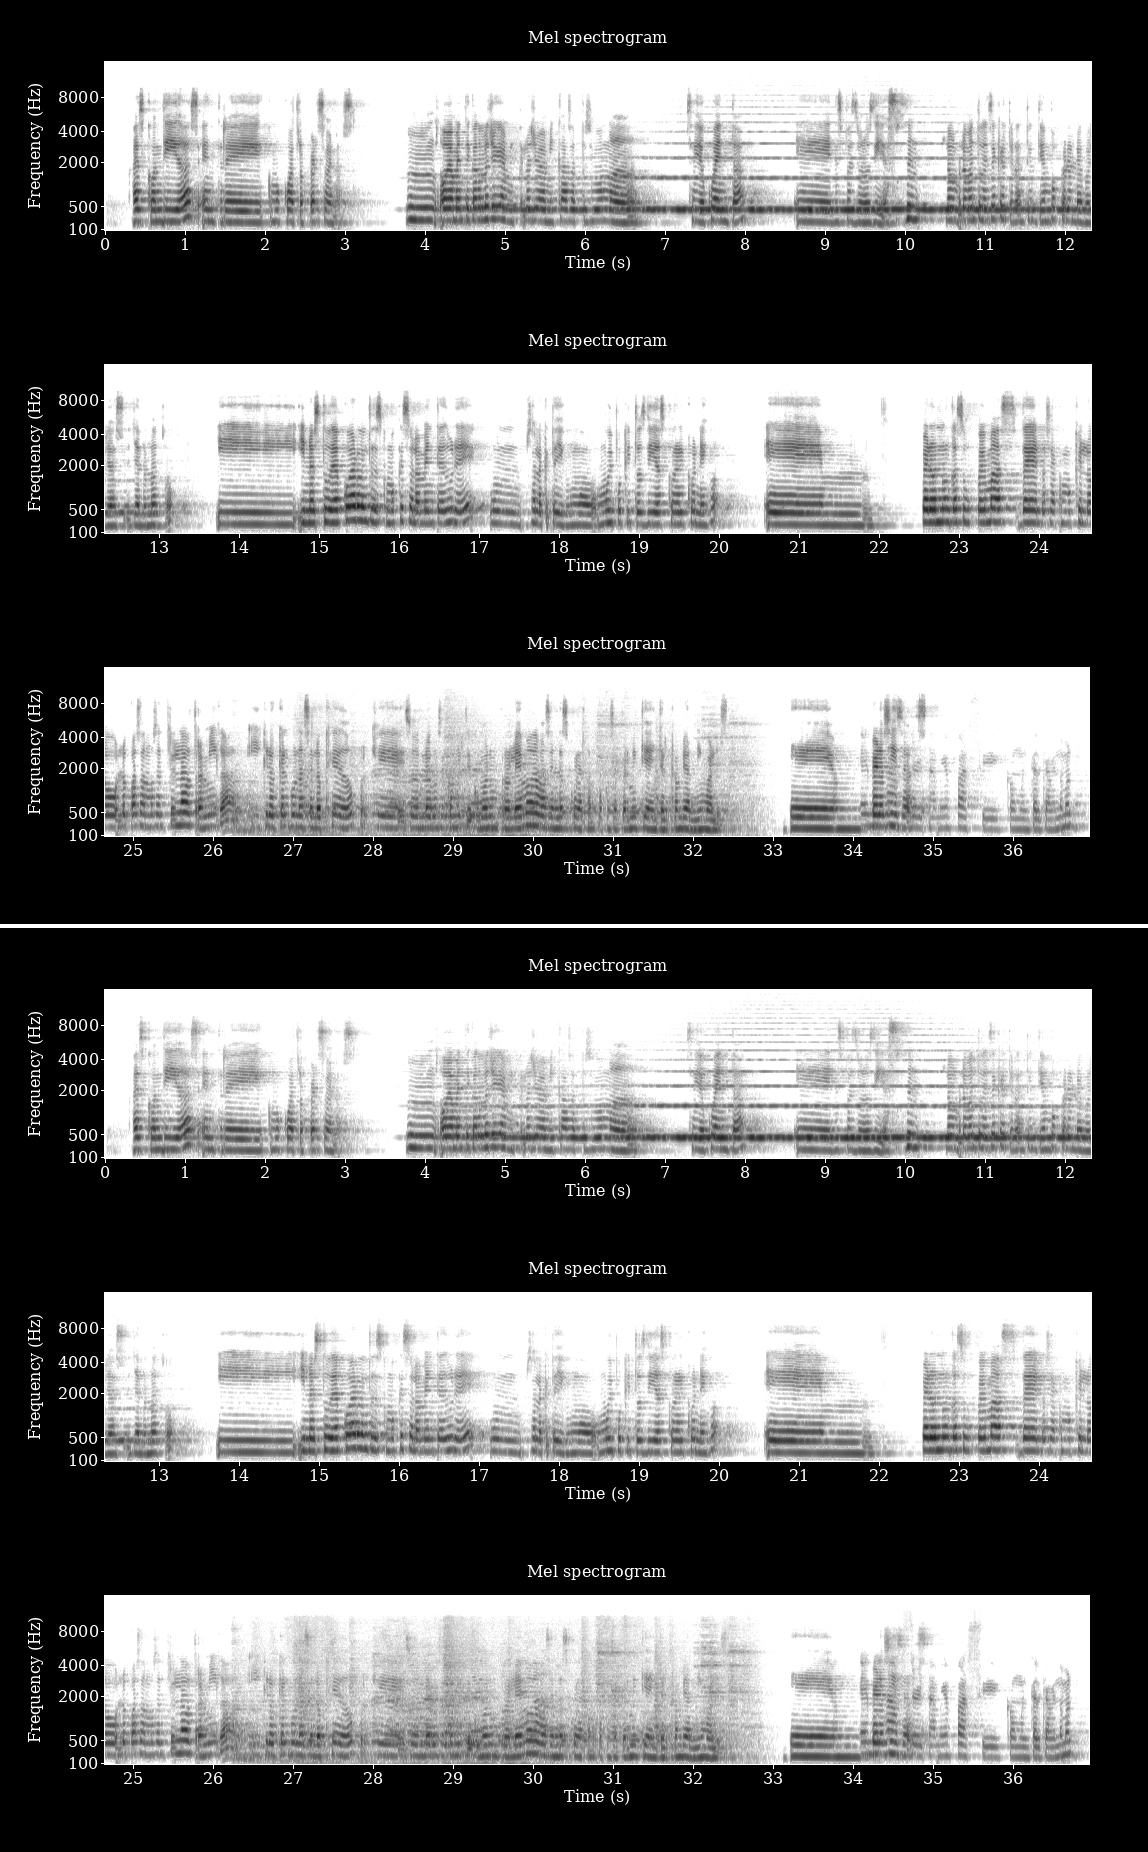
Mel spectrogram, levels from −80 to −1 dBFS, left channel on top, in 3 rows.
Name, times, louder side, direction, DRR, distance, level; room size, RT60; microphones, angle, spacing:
voice 1, 0.3-3.1 3.8-6.7 7.3-8.0 8.6-10.2 10.5-13.2 13.7-20.0 20.6-21.9 22.5-32.4 33.2-34.8, left 2 dB, 40° left, 10 dB, 1.3 m, -25 dB
sound 1, 4.0-13.2, right 2 dB, 20° right, 1.1 m, -25 dB
sound 2, 26.2-32.8, right 2 dB, 70° right, 2.9 m, -37 dB
voice 2, 34.1-36.7, right 4 dB, 45° right, 14 dB, 0.8 m, -36 dB
28.0 x 17.5 x 7.9 m, 1.0 s
head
